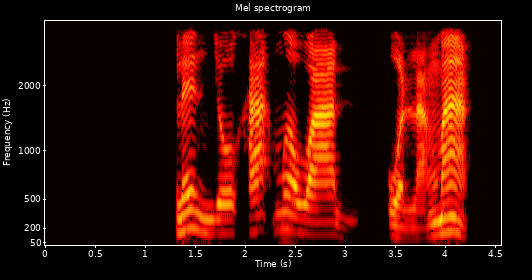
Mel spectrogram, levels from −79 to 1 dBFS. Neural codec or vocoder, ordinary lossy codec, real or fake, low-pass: none; none; real; 3.6 kHz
